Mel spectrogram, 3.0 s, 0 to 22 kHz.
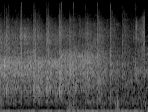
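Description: A short burst of applause and clapping in a studio conversation about the Honda GB350C motorcycle, a steady rattle of hands with faint background murmur, fairly close and lasting about three seconds.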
